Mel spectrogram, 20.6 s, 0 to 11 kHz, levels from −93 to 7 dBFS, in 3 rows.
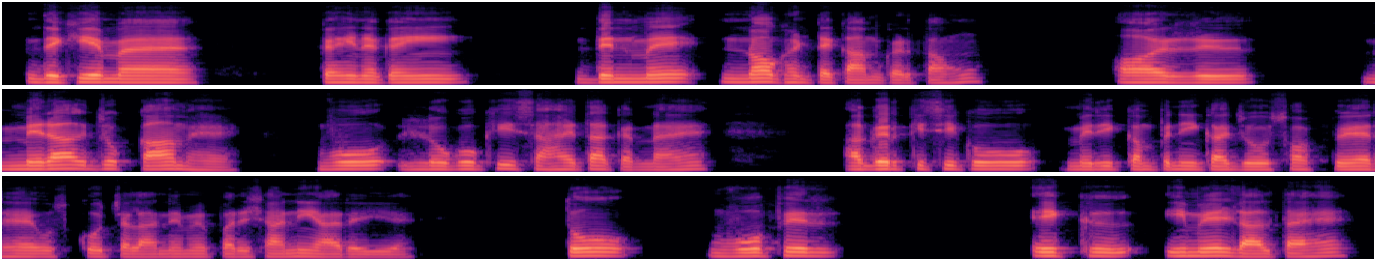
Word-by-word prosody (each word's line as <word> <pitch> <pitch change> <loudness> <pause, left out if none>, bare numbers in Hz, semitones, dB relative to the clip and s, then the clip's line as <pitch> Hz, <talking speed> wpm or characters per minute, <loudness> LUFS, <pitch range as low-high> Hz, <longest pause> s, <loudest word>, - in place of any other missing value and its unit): देखिए 135 +1 +5
मैं 130 -1 +4 0.6
कहीं 130 0 +3
न 130 - +3
कहीं 130 +1 +1 0.7
दिन 135 0 +6
में 145 +1 +3
9 145 +1 +3
घंटे 125 -3 -2
काम 115 0 -2
करता 110 0 -6
हूँ 135 +7 -8 0.8
और 125 -1 +2 0.8
मेरा 150 +2 +6 0.2
जो 150 - +1
काम 140 0 +3
है 110 -2 -9 0.4
वो 140 +2 +1
लोगों 130 +2 -2
की 155 -1 -2
सहायता 130 +1 -2
करना 115 -1 -7
है। 135 +4 -6 0.8
अगर 140 +2 +5
किसी 140 +1 -4
को 135 - +3 0.4
मेरी 125 +1 -2
कंपनी 130 +1 -3
का 125 0 +1
जो 125 0 +1
सॉफ़्टवेयर 125 0 -2
है 120 0 -2
उसको 120 +1 -6
चलाने 115 -1 -4
में 120 0 -6
परेशानी 120 +2 -3
आ 110 -1 -1
रही 110 -1 -5
है, 110 0 -9 0.8
तो 150 0 +3 0.3
वो 135 +2 +2
फ़िर 145 -2 +2 1.1
एक 145 -1 +1 0.2
ईमेल 145 0 +4
डालता 120 0 +3
है 145 +1 -6
130 Hz, 135 wpm, -23 LUFS, 120-140 Hz, 1.1 s, दिन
